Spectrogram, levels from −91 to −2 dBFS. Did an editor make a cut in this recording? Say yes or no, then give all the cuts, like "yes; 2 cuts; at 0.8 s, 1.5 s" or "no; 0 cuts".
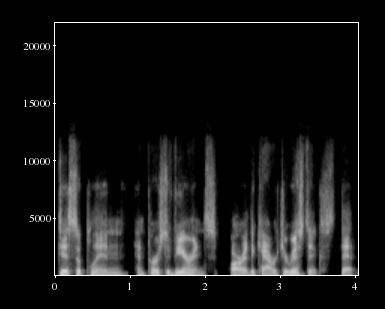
no; 0 cuts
